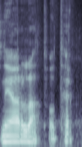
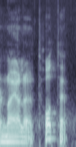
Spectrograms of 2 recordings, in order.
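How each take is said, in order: First: "Nyarlathotep" opening on a quick NYAR, one syllable; first pronunciation. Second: "Nyarlathotep" opening NYE-ar, in two syllables; alternative pronunciation. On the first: Player trying one way to pronounce that name, "Nyarlathotep" said NYAR-la-thotep. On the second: Player offering another way to pronounce that name, "Nyarlathotep" said NYE-ar-la-totep. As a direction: say "Nyarlathotep" as nye-AR-la-TOE-tep. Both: Shown as a demonstration. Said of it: "different ways to pronounce that name".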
